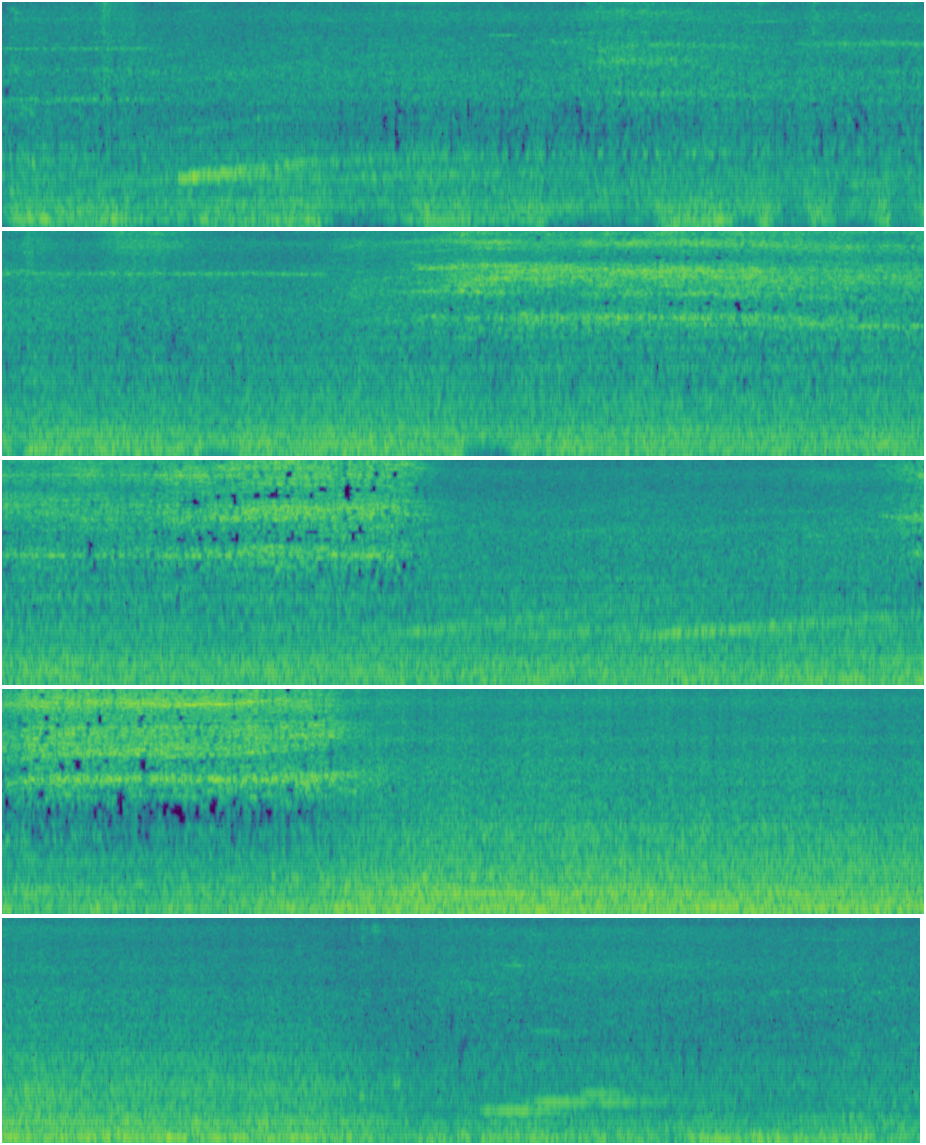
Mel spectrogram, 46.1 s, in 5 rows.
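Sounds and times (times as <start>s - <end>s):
train rumble pulling in: 0.0s - 46.0s
high-pitched wheel squeal: 4.9s - 22.8s, 27.2s - 31.6s.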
